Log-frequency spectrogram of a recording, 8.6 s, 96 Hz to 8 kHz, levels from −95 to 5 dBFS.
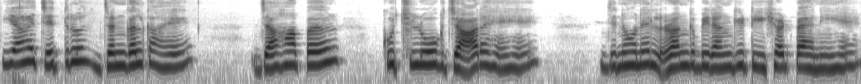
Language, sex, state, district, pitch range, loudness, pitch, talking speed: Hindi, female, Maharashtra, Solapur, 235-270 Hz, -19 LUFS, 255 Hz, 125 wpm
